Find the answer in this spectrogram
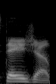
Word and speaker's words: Deja: Andreas Deja, like Thank Deja you. Vu.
